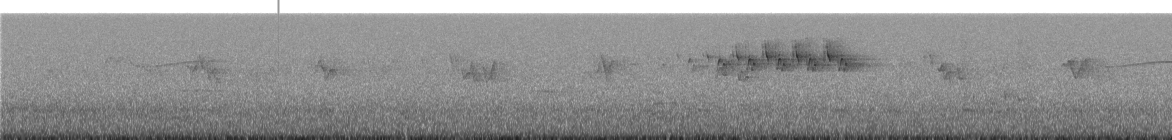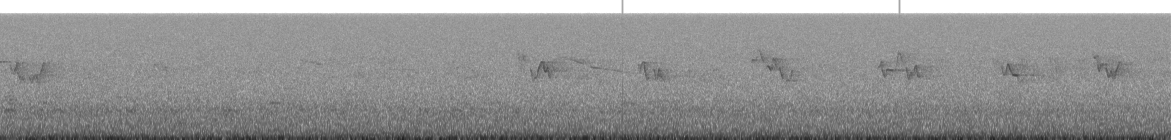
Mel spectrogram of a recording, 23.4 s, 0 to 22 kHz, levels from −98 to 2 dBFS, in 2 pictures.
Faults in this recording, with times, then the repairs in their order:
2.78 pop
17.94 pop
20.71 pop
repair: de-click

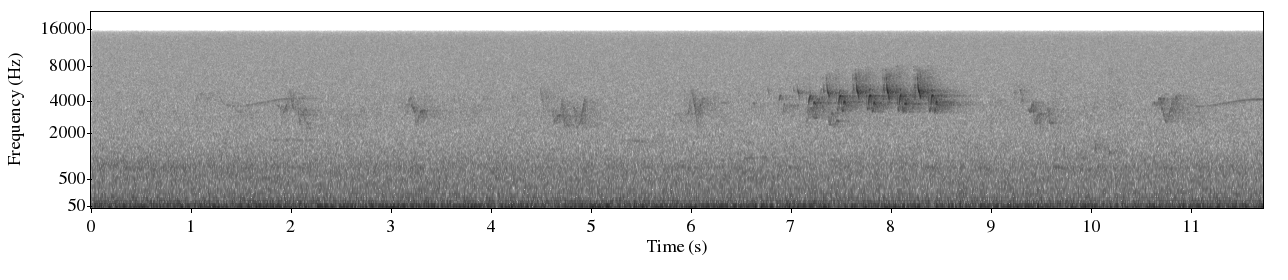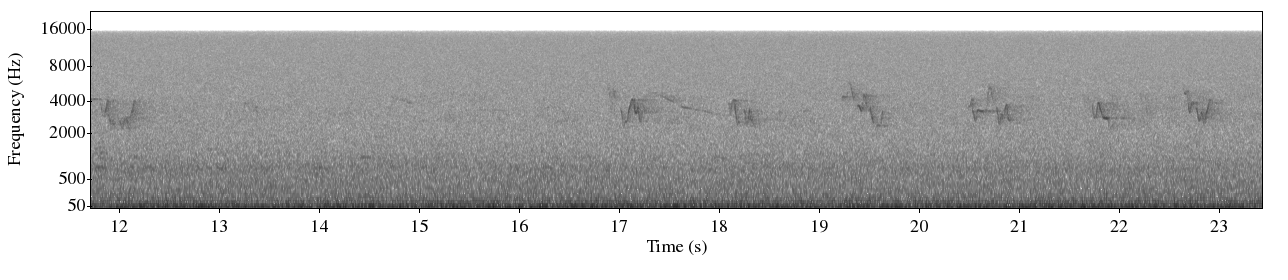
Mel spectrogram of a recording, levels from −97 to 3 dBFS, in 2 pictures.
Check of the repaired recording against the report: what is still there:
17.94 pop

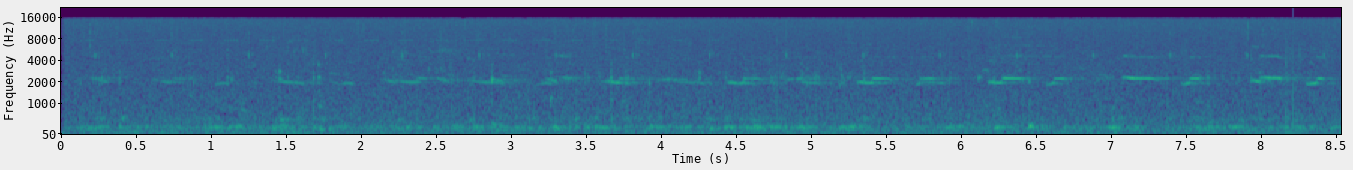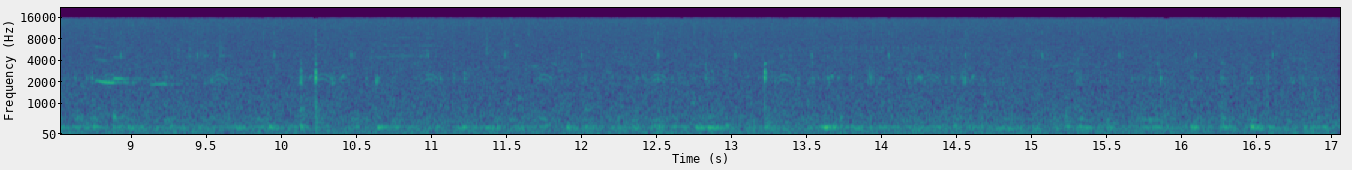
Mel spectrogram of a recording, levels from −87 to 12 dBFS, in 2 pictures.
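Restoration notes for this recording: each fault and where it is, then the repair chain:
8.21 pop -14 dBFS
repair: de-click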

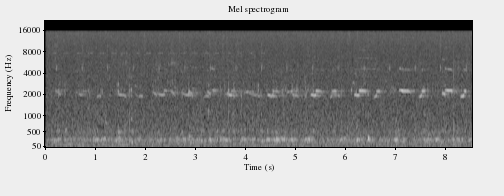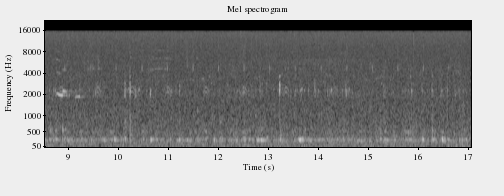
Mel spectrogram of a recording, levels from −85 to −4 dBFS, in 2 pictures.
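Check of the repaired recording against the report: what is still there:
none

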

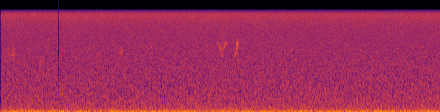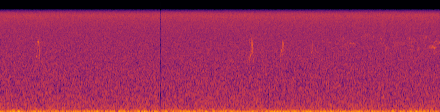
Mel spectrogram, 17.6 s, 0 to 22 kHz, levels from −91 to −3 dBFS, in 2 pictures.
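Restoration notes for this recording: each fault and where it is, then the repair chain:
1.15–1.17 gap 17 ms
11.99–12.01 gap 15 ms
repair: interpolate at 1.15, 17 ms; interpolate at 11.99, 15 ms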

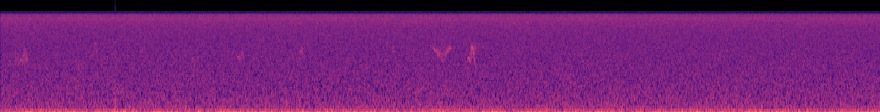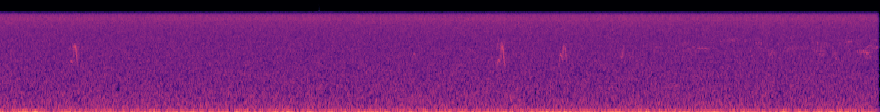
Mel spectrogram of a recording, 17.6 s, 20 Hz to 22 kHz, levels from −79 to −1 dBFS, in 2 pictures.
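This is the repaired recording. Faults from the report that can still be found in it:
none

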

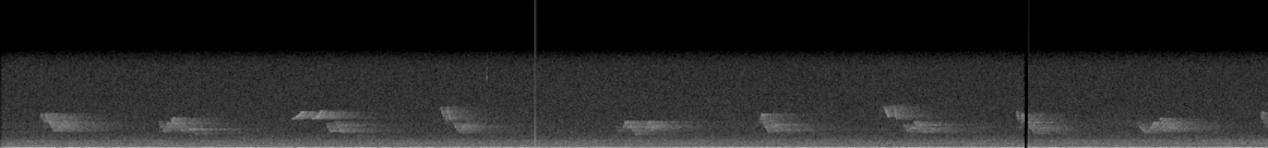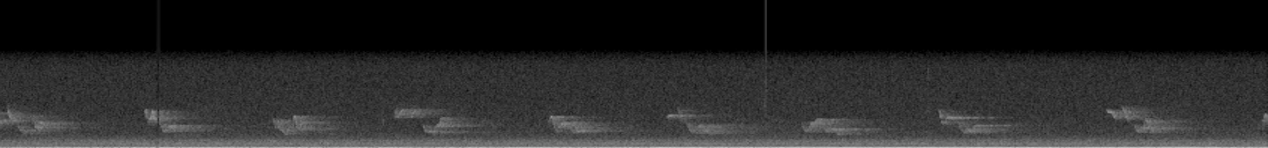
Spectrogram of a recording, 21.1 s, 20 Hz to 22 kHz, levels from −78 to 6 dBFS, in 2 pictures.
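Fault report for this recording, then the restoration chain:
4.46 pop -9 dBFS
8.53–8.57 gap 36 ms
11.87–11.89 gap 17 ms
16.94 pop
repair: de-click; interpolate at 8.53, 36 ms; interpolate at 11.87, 17 ms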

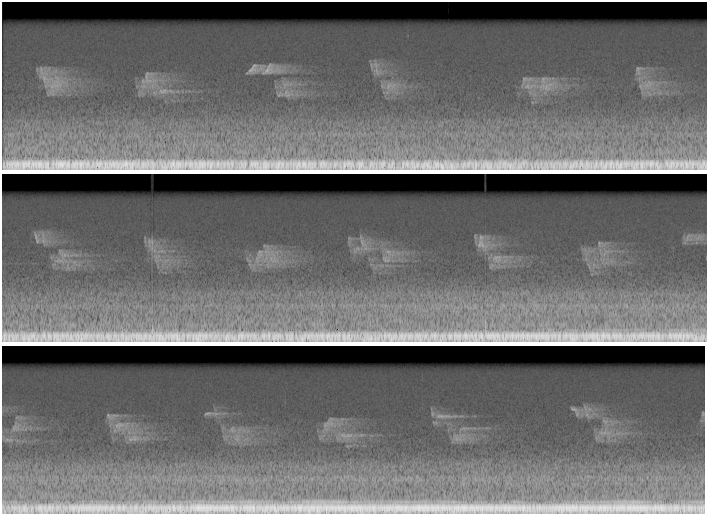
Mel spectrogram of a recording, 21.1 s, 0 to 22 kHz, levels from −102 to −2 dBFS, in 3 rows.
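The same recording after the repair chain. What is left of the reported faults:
4.46 pop

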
